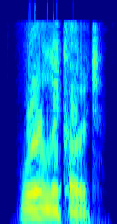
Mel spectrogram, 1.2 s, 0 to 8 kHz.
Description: Search Result for " whirlicote" : The Collaborative International Dictionary of English v.0.48: Whirlicote \Whirl"i*cote\, n. An open car or chariot.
